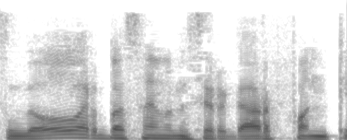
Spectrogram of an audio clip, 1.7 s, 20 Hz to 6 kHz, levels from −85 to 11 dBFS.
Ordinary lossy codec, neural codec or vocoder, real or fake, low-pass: MP3, 32 kbps; codec, 16 kHz, 1 kbps, X-Codec, HuBERT features, trained on general audio; fake; 5.4 kHz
